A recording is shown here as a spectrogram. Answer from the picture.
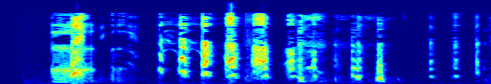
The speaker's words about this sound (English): I don't think we should have burps on the blooper reel somehow. No, because, you know, obviously, it's okay to say fuck a lot, but a burp, goodness. What would the internet say?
